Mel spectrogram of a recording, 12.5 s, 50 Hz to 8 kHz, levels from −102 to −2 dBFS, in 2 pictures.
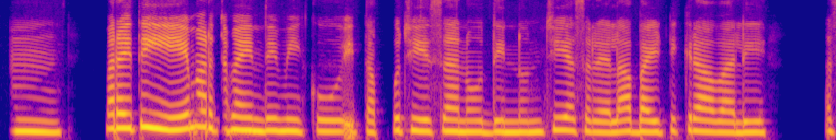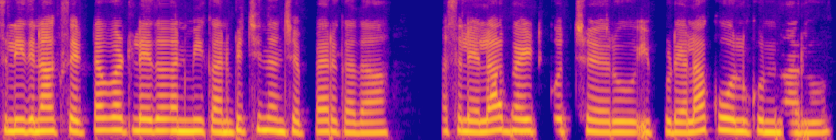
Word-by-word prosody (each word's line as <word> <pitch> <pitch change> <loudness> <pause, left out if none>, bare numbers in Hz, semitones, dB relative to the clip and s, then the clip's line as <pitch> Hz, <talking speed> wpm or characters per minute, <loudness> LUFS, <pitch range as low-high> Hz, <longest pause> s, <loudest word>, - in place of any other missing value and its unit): హ్మ్. 240 -2 +2 0.4
మరైతే 310 +2 +5 0.2
ఏమర్థమైంది 275 -4 +2
మీకు? 240 0 -3 0.2
ఈ - - -3
తప్పు 225 +4 -6
చేశాను. 240 -1 0
దీని 225 -1 +1
నుంచి 230 +4 -2
అసలెలా 230 -1 -2
బయటికి 230 +2 -4
రావాలి? 225 -1 -1 0.6
అసలిది 245 0 +2
నాకు 250 -2 0
సెట్టవ్వట్లేదు 250 +1 0
అని 240 - +5
మీకు 240 -1 -2
అనిపిచ్చిందని 245 +1 0
చెప్పారు 235 +2 -4
కదా! 215 0 -3 0.5
అసలెలా 240 +1 +1
బయటికొచ్చారు? 240 -2 -2 0.2
ఇప్పుడెలా 225 +2 -1
కోలుకున్నారు? 225 -4 0
240 Hz, 115 wpm, -17 LUFS, 225-250 Hz, 0.6 s, మరైతే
